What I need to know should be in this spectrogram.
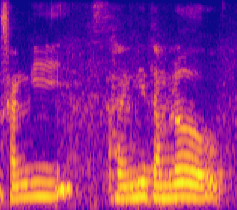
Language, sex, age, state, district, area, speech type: Telugu, male, 18-30, Andhra Pradesh, Sri Balaji, rural, spontaneous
